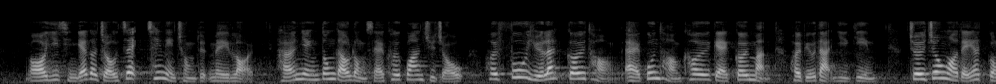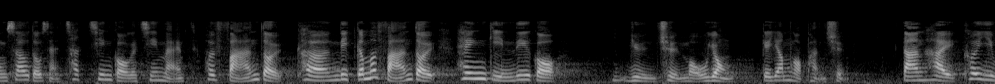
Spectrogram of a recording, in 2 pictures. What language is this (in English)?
Cantonese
